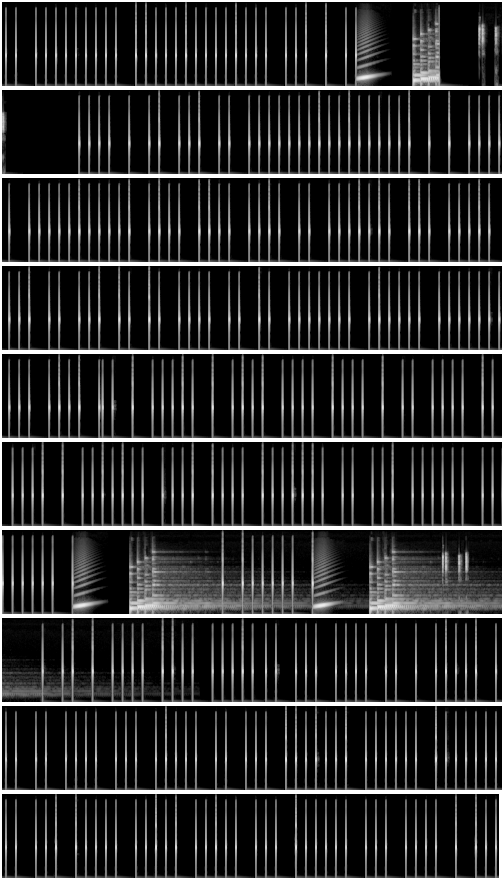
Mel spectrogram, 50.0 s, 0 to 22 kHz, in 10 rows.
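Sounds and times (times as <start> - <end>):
keyboard typing clicks: 30.7 - 35.8.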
